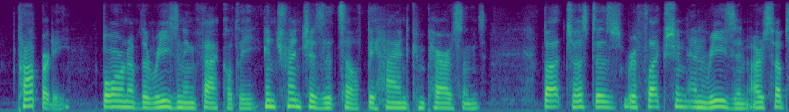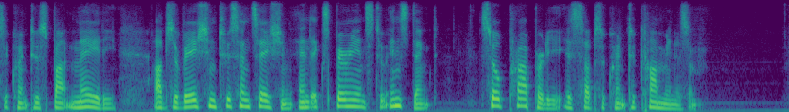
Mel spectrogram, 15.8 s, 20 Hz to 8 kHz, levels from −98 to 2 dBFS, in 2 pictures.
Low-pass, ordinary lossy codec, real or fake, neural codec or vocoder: 7.2 kHz; Opus, 32 kbps; fake; codec, 44.1 kHz, 7.8 kbps, Pupu-Codec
